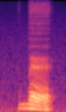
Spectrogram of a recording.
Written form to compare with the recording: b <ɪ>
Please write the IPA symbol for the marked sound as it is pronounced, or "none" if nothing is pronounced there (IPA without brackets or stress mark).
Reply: ɛ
